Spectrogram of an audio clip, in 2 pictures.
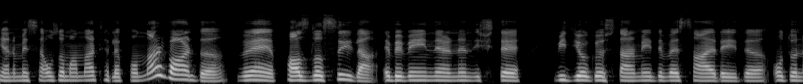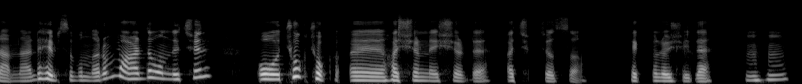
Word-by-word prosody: yani, 180 -1 -1
mesela, 185 0 -3
o - - -2
zamanlar 190 +1 -1
telefonlar 195 - 0
vardı 195 - +3
ve 195 -3 +3
fazlasıyla 195 -4 +3
ebeveynlerinin, 190 -1 +1
işte, 180 -1 0 0.4
video 195 -2 +3
göstermeydi 185 -1 -1
vs. 180 +1 -10 0.3
idi. 165 0 -1
O 195 -2 -2
dönemlerde 165 - -3
hepsi 200 -5 0
bunların 190 - -5
vardı. 275 -1 +2
Onun 270 -5 0
için 325 +11 -1 0.4
o 235 0 +8
çok 355 +9 +3
çok, 255 -5 +2 0.2
eee, 185 -2 +2
haşır 185 0 -1
neşirdi 165 -1 -8 0.2
açıkçası 150 -3 -10 0.5
teknolojiyle. 155 -3 -5 0.3
Hı 195 - -9
hı. 220 +4 -7
185 Hz, 115 wpm, -25 LUFS, 175-205 Hz, 0.5 s, o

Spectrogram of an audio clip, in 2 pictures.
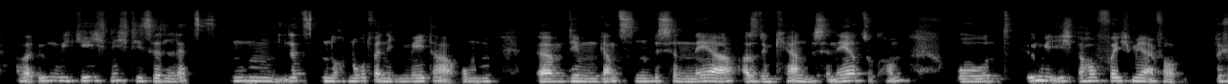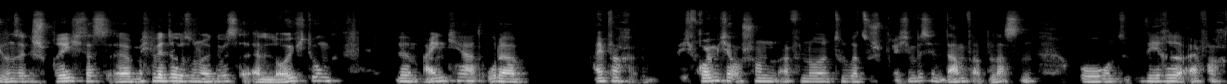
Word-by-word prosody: aber - - 0
irgendwie 165 0 -2
gehe 165 +1 0
ich 170 +1 -7
nicht 175 +1 -5
diese 155 -2 -1
letzten 160 - -3
letzten 165 -1 -3
noch 145 0 -2
notwendigen 145 -3 -1
Meter, 150 +3 0
um, 140 +1 -4 0.4
ähm, 130 0 +5
dem 135 -2 0
Ganzen 140 0 0
'n - - -3
bisschen 145 -4 -2
näher 140 0 +5
also, 135 0 +2
dem 130 -1 -3
Kern 125 +3 +2
'n - - -4
bisschen 135 +1 -3
näher 165 +3 +4
zu 170 - -11
kommen 175 +1 -6 0.4
und 130 0 -2
irgendwie, 175 0 +3
ich 155 0 -3
erhoffe 165 +2 +1
ich 160 +1 -2
mir 150 -1 +4
einfach 145 0 -1 0.4
durch 140 -1 -2
unser 135 +1 -1
Gespräch, 145 +4 +1
dass, 140 -1 -3
ähm, 125 0 +4
eventuell 155 0 +5
so 140 0 -2
'ne 125 -1 +3
gewisse 140 +1 -3
Erleuchtung, 160 - +2 0.6
ähm, 140 -1 +1
einkehrt 155 - +1
oder 130 -2 +4 0.6
einfach 155 +1 0 0.4
ich - - -9
freue 150 0 +5
mich 175 0 0
ja 160 - +4
auch 145 - -3
schon, 145 -1 -2
einfach 145 - -6
nur 135 -1 -1
drüber 130 -1 -5
zu 130 - -9
sprechen, 140 - -9
'n - - -4
bisschen 160 -1 -5
Dampf 140 +1 +2
ablassen 65 - -4 0.4
und 130 +1 -1
wäre 140 +1 +1
einfach 135 - -3
145 Hz, 160 wpm, -23 LUFS, 135-160 Hz, 0.6 s, ähm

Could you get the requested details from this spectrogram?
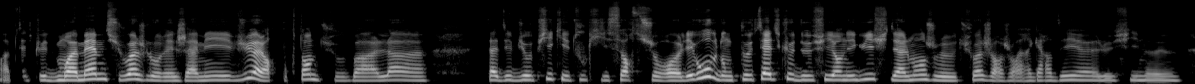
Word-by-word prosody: bah, - - -9
peut 190 - -19
être 185 - -23
que 195 - -4
de 185 -3 -4
moi 200 0 +8
même, 245 +4 +7
tu 235 -4 -6
vois, 240 +3 +6
je 215 -4 -4
l'aurais 180 -2 -2
jamais 185 +3 -1
vu. 240 +10 0
Alors - - +5
pourtant, 230 +1 -2
tu 205 -4 -17
v 175 - -11
bah 180 0 -3
là, 190 -1 -2 0.6
tu 200 - +2
as 200 - +4
des 200 +2 -5
biopics 205 +6 -3
et 205 - -4
tout 210 +3 -12
qui 195 -2 -12
sortent 205 +2 -2
sur, 180 -3 -1
heu, - - +3
les 200 +4 +4
groupes. 315 +7 +5
Donc 195 -2 -3
peut 225 +1 -2
être 250 -1 +6
que 255 - -3
de 205 -2 -3
fil 215 +1 -1
en 205 - +1
aiguille, 210 +4 -1
finalement, 205 +2 0
je 185 -4 -2
tu 180 - -17
vois, 210 +1 -1
genre, 190 -4 -5
j'aurais 170 - -8
regardé, 180 +3 -5
heu, 195 -1 -5
le 190 0 -6
film, 100 - -8
heu, 95 -1 -7
195 Hz, 250 wpm, -24 LUFS, 185-210 Hz, 0.6 s, moi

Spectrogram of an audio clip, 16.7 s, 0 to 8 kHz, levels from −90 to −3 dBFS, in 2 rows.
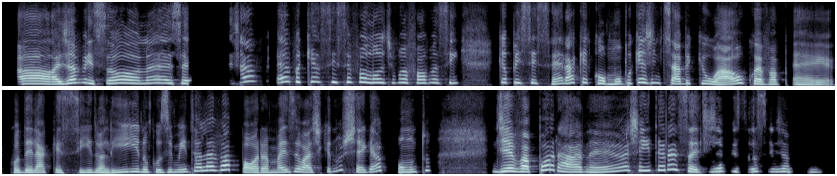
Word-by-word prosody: Ah, 235 -2 +4
já 305 +7 +4
pensou 290 -1 +2
né, 300 +1 0
você 285 -1 -1 0.4
já? 410 - -5 0.3
É, 410 +5 -1
porque, 425 0 -1
assim, 405 -1 -2
você 400 +2 -2
falou 360 -3 +1
de 330 0 -10
uma 350 0 0
forma, 320 +1 -1
assim, 315 -1 -4 0.4
que 350 - -5
eu 345 - -2
pensei: 330 -2 -1
"Será 270 +8 0
que 350 - -4
é - - -2
comum?" 230 -7 +1
Porque 300 +7 -2
a 355 - +4
gente 320 -1 -4
sabe 245 +1 +2
que 265 - -9
o 220 -5 +2
álcool 250 - +4
eva 210 -1 +1
eh, 170 -2 -3
quando 195 0 -2
ele 190 -1 +2
é - - +4
aquecido, 195 0 -3
ali, 215 +9 -1
no 230 - 0
cozimento, 220 +7 -3
ela 365 +3 +3
evapora 375 - +2
mas 210 +5 -2
eu 255 - +2
acho 205 0 0
que - - -6
não 320 +10 -8
chega 240 - -2
a - - -2
ponto 230 +11 -2 0.6
de 260 +4 +4
evaporar, 260 - +5
né, 225 +6 -1
eu - - -1
achei 360 -1 +1
interessante. 360 - 0
Já 280 +2 0
pensou 265 -3 -6
se 260 -3 -10
já 240 -4 -7
270 Hz, 210 wpm, -22 LUFS, 225-335 Hz, 0.6 s, evaporar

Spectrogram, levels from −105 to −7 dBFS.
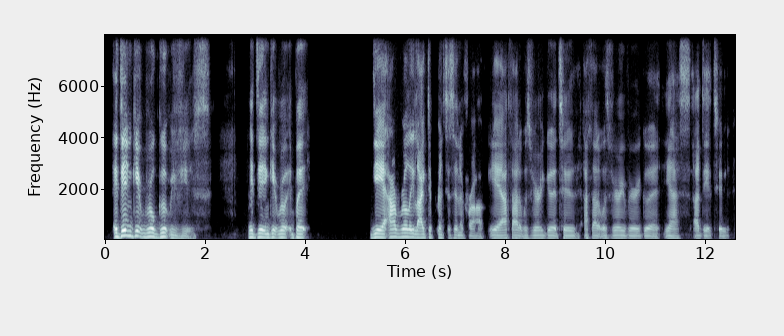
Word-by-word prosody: It 150 -1 +6
didn't 195 -1 +9
get 185 -2 +5
real 155 +2 +4
good 150 +4 +1
reviews. 90 -8 -5 0.8
It 135 -2 +1
didn't 135 -1 +4
get 130 -2 0
real 135 0 -2
but 130 +2 +2 1.3
Yeah, 135 +2 +7
I 145 +1 +5
really 145 0 +2
liked 125 -1 +3
The 125 - -7
Princess 110 -3 -7
and 110 -2 -6
the 100 - -9
Frog, 90 -3 -8
yeah, 105 -1 -2
I - - -7
thought 105 -1 -6
it 95 - -11
was 100 -1 -12
very 100 0 -8
good 100 0 -6
too, 100 -3 -6
I 110 - -7
thought 100 -2 -9
it - - -8
was 100 - -9
very, 100 +1 -8
very 95 -1 -8
good, 95 -3 -9
yes, 90 -1 -8
I 100 +2 -4
did 95 0 -11
too. 90 0 -10
105 Hz, 185 wpm, -24 LUFS, 95-135 Hz, 1.3 s, didn't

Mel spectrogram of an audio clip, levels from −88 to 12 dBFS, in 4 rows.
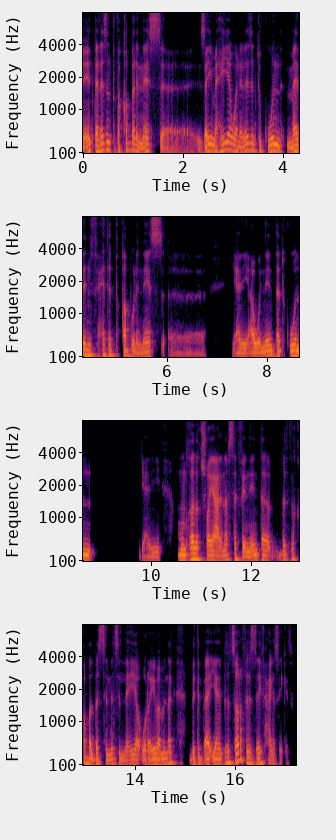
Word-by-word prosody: أنت 125 +6 +3
لازم 145 +5 +3
تتقبَّل 135 +4 -3
الناس 120 +6 +1 0.7
زي 115 +7 +2
ما 115 -4 +1
هي، 150 +6 +2
والّا 120 -8 +1
لازم 140 +4 0
تكون 125 +3 +2
مَرِن 120 +4 +4
في 115 -1 -4
حتّة 115 0 -2
تقبُّل 115 -3 -3
الناس، 95 +4 -2
آآ، 80 -1 -15 0.5
يعني 90 +1 -2
أو 95 0 +3
إن 95 +2 +1
أنت 110 +1 +1
تكون 110 0 +2 0.9
يعني 90 +1 -7 0.3
مُنغلِق 115 +3 +5
شوية 105 -3 +1
على 100 -1 +2
نَفْسك، 115 +3 -2
في 110 -5 -1
إن 90 0 +1
أنت 105 0 0
بتتقبَّل 115 +2 -2
بس 110 +1 -1
الناس 110 +3 -2
اللي 95 -4 -2
هي 100 +2 0
قريّبة 100 +2 +1
منّك، 115 +3 0 0.3
بتبقى 110 -1 0
يعني 105 -1 +2
بتتصرّف 120 - +1
إزاي 115 -2 +1
في 120 - -6
حاجة 100 0 -5
زي 100 - -12
كده؟ - - -22
110 Hz, 155 wpm, -22 LUFS, 100-120 Hz, 0.9 s, مُنغلِق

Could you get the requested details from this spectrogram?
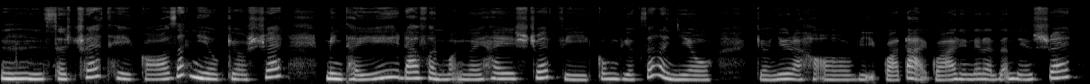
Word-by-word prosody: Ừm, 255 -2 +7
stress 270 +9 0
thì 255 -4 -1
có 235 +2 -2
rất 405 +1 +1
nhiều 275 -9 +6
kiểu 240 -3 -3
stress. 335 - -1 0.4
Mình 255 -2 +7
thấy 235 +4 +1 0.2
đa 285 0 +4
phần 245 -5 +2
mọi 235 +2 -5
người 230 -1 -2
hay 260 0 0
stress 300 +4 0
vì 215 -2 -3
công 255 0 +1
việc 230 -2 -4
rất 355 - 0
là 310 - +4
nhiều, 220 -2 -1 0.5
kiểu 215 -1 -6
như 235 +4 +1
là, 225 - -3
họ 215 -4 -7
bị 225 - -6
quá 210 -2 -3
tải 280 -3 0
quá 210 +2 -3
thế 240 -1 -2
nên 240 +1 -2
là 230 -2 -3
dẫn 235 +3 -1
đến 230 -2 -2
stress. 295 +7 -1
245 Hz, 200 wpm, -25 LUFS, 225-270 Hz, 0.5 s, Ừm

